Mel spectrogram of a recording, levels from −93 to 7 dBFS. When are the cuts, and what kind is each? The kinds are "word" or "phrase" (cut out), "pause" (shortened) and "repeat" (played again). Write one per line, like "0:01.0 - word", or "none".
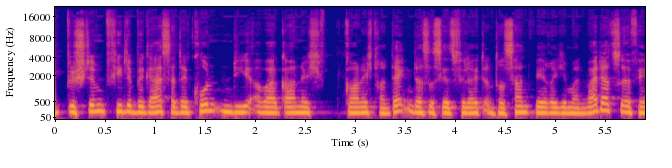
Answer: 0:02.8 - pause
